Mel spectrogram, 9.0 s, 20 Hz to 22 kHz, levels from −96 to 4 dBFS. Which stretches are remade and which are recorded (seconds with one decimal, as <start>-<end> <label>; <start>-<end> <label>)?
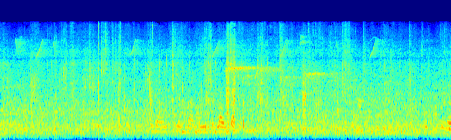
0.0-1.3 recorded; 1.3-2.6 remade; 2.6-9.0 recorded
